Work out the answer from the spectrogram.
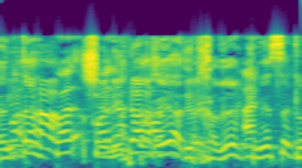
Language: Hebrew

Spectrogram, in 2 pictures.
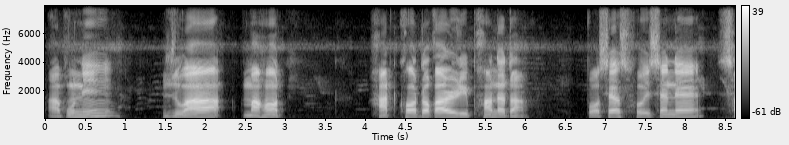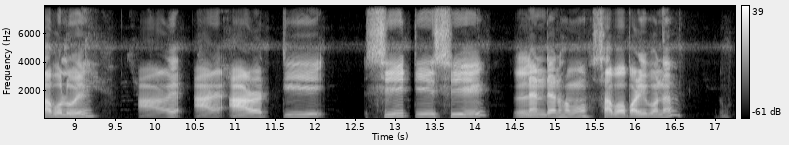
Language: Assamese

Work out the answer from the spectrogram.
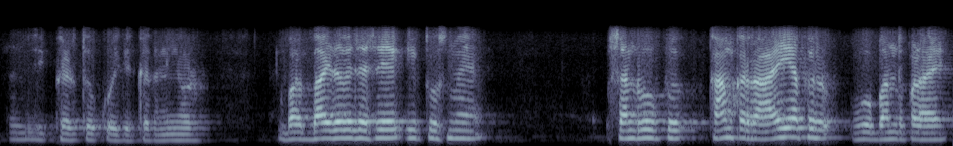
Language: Hindi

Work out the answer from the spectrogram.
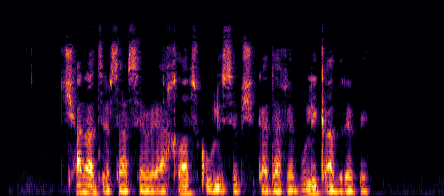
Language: Georgian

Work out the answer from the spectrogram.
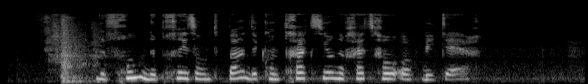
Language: French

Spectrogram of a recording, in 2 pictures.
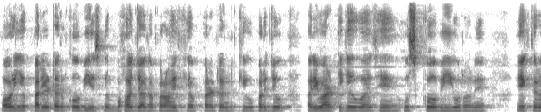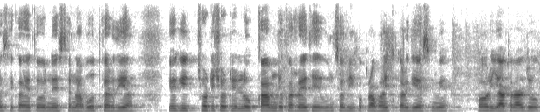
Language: Hindi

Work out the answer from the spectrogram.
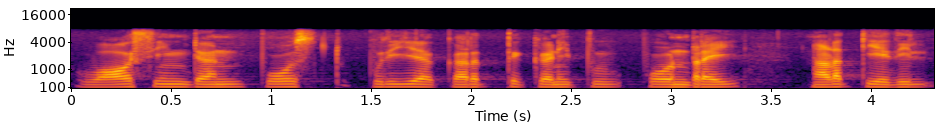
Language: Tamil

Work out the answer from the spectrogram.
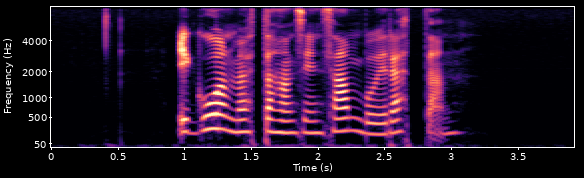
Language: Swedish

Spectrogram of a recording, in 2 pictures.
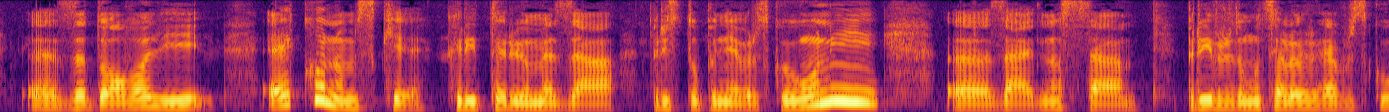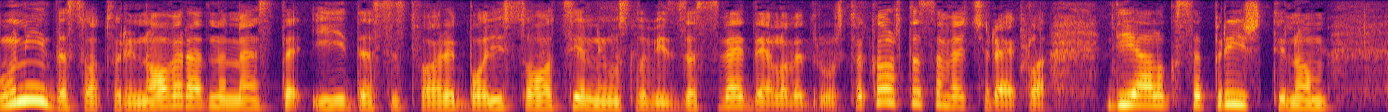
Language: Serbian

